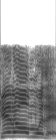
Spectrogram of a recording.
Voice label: "Hurry", Australian; Worms Armageddon

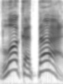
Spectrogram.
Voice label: "watch this", US Sports

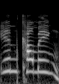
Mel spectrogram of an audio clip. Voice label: "incoming", Brooklyn; Worms Armageddon

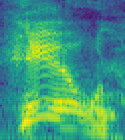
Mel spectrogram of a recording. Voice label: "Revenge", Danish; Worms Armageddon; Danish-Pyrus

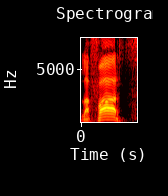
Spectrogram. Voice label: "COWARD", Africaan, Speech; Worms Armageddon

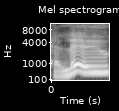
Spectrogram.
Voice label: "hello", Scouser

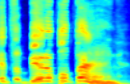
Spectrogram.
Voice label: "PERFECT", Speech, Soul Man

